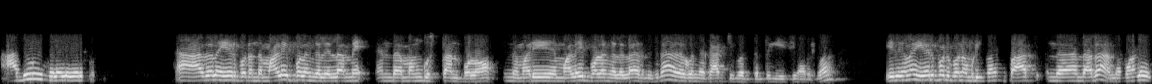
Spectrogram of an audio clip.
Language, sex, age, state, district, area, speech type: Tamil, male, 18-30, Tamil Nadu, Pudukkottai, rural, conversation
